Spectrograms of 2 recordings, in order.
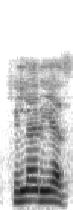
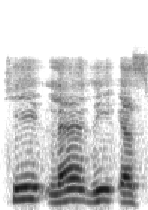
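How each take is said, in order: First: Said in the usual way. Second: Hilarious very slowly, in four separate beats; syllable by syllable. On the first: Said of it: "How many syllables". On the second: Shown as a demonstration. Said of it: "four syllables".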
